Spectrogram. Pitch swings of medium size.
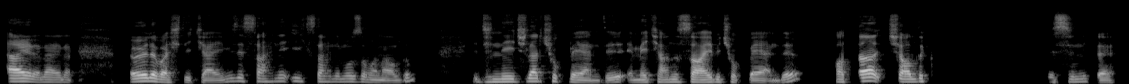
Yes: average, 4.3 semitones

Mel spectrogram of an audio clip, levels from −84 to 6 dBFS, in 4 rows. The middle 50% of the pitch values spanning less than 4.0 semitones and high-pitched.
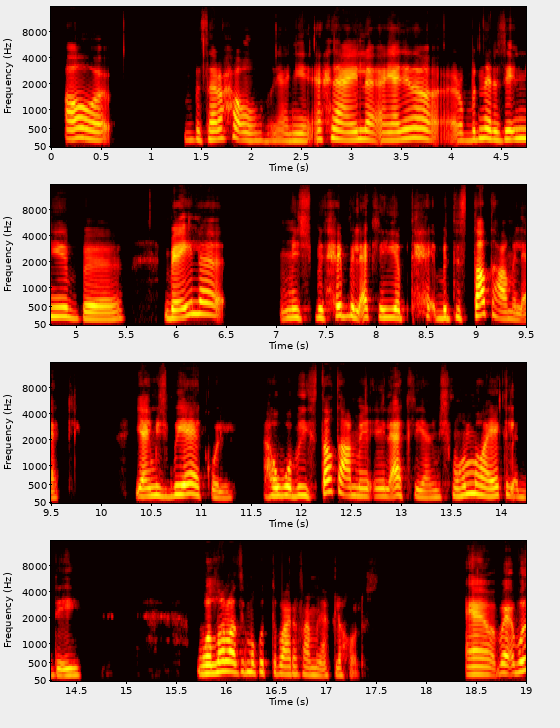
Yes: average, 3.2 semitones; high, 220 Hz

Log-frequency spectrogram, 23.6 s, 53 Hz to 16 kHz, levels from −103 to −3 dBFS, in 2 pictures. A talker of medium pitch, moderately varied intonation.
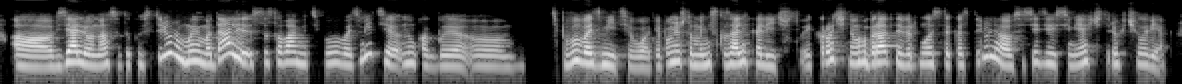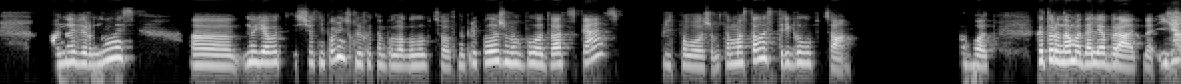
No: high, 215 Hz; average, 3.4 semitones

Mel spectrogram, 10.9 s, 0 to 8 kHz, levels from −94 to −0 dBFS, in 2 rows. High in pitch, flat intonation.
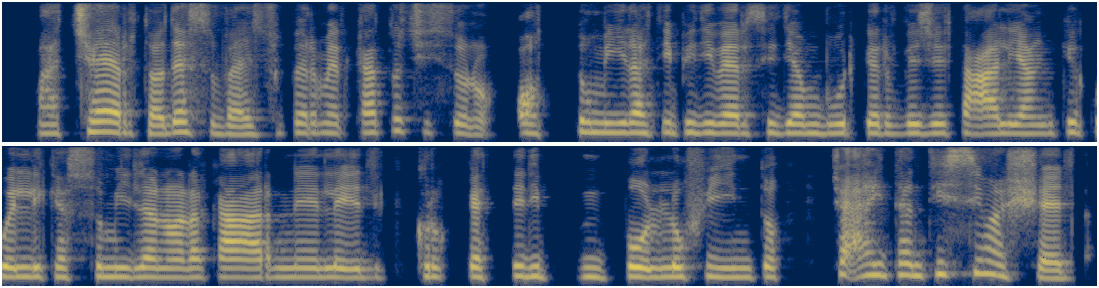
Yes: high, 195 Hz; narrow, 1.4 semitones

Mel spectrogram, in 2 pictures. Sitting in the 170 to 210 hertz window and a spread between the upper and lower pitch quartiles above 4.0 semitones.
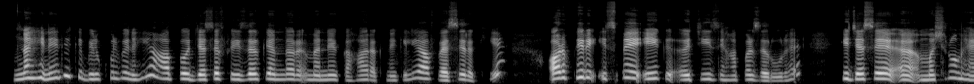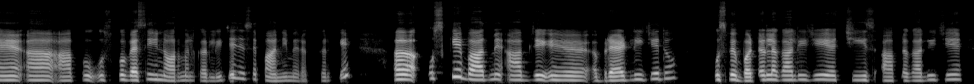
No: high, 220 Hz; average, 4.4 semitones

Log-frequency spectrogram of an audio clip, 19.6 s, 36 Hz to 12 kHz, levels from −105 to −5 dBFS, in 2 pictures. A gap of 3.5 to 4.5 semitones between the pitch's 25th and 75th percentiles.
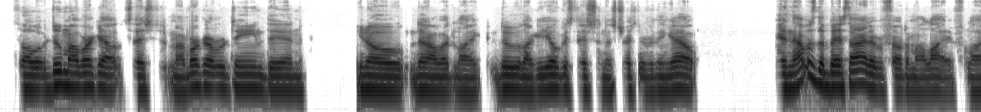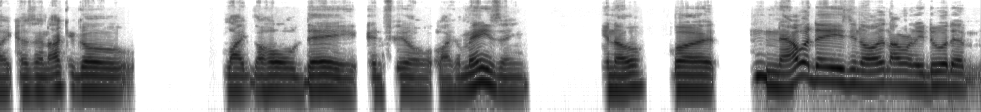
No: average, 2.7 semitones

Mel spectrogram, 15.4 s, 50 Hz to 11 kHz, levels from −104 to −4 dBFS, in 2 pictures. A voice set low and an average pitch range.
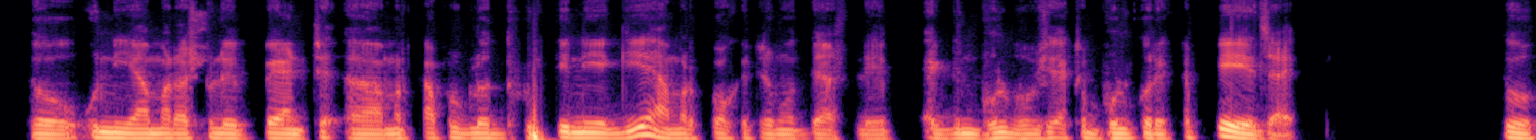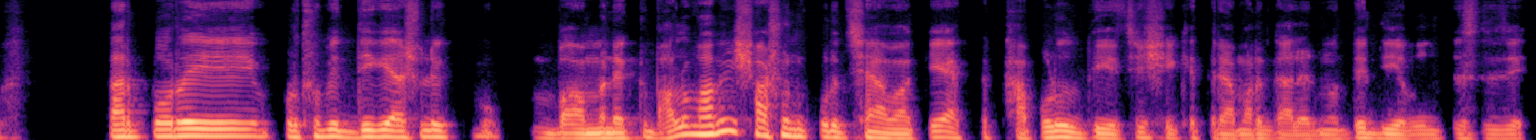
Yes: low, 110 Hz; average, 4.7 semitones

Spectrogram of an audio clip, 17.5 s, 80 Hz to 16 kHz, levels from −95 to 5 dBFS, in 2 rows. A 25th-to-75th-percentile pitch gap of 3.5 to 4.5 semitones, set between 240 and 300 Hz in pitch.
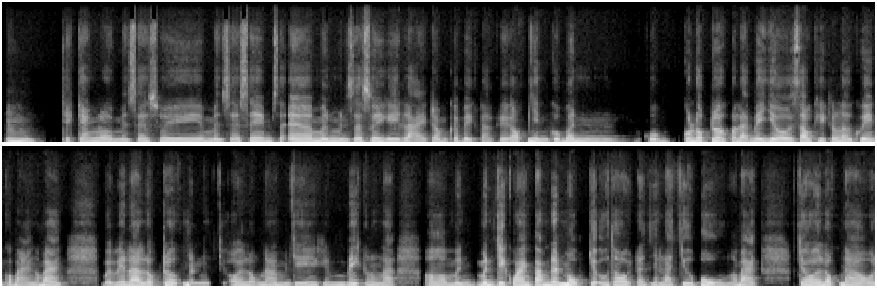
Yes: average, 4.2 semitones; very high, 255 Hz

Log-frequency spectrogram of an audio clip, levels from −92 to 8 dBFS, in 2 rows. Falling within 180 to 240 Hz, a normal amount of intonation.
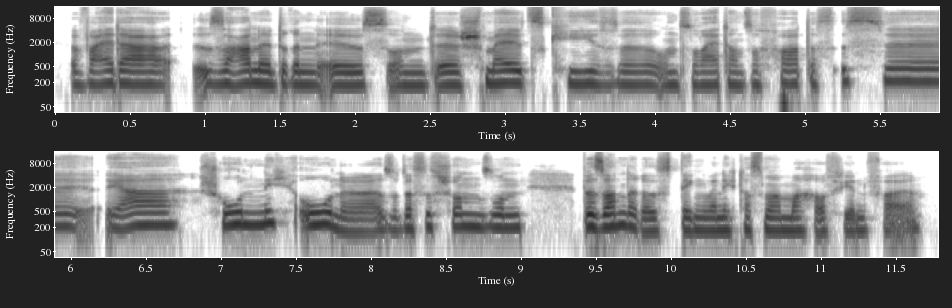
Yes: medium, 185 Hz; average, 3.0 semitones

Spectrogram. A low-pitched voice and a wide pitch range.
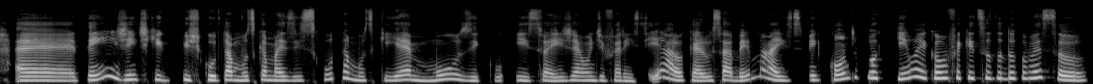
No: high, 195 Hz; wide, 6.0 semitones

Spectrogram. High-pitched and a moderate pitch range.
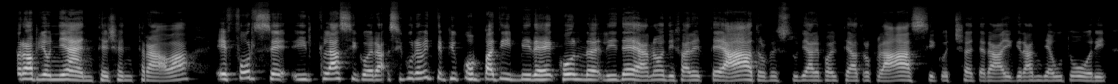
Yes: high, 205 Hz; average, 3.8 semitones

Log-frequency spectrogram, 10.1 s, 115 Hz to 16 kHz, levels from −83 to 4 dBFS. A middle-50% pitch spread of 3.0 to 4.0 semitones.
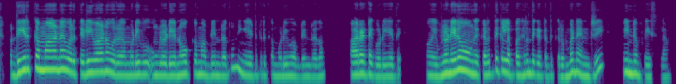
Yes: average, 3.6 semitones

